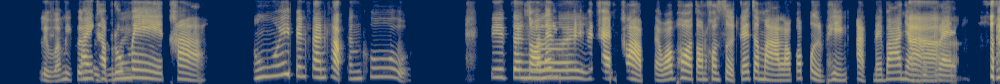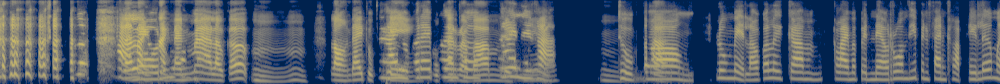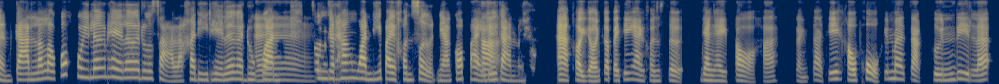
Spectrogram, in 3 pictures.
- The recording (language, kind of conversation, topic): Thai, podcast, คอนเสิร์ตที่คุณประทับใจที่สุดเป็นยังไงบ้าง?
- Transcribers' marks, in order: in English: "รูมเมต"; in English: "รูมเมต"; laugh; laugh; in English: "รูมเมต"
